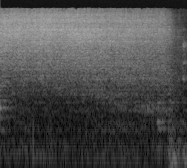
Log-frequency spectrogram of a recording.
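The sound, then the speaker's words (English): Warm water runs from a tap into a bowl: a broad, even hiss that holds steady, then cuts off abruptly near the end. “So, then I'm going to get you a bowl of warm water.”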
